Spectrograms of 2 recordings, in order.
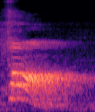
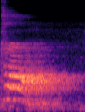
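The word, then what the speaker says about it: tomb: So when it is silent, when B consonant is preceded by M. जब B letter से पहले M होगा तो उस केस में जो B है उसके साउंड को आप साइलेंट रखेंगे. For example, Tom.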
